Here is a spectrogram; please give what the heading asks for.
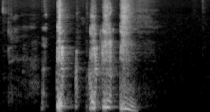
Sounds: Throat clearing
